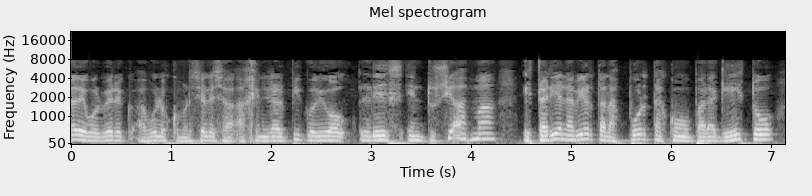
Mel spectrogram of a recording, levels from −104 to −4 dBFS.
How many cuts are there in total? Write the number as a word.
one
